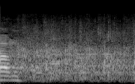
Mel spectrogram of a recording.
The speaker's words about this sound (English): Seriously, that does not deserve any applause at all.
